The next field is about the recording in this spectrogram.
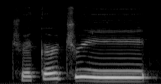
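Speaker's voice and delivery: high, drawn-out singsong call; trick-or-treat call. Acted. Trick-or-treater calling at the door, high drawn-out call. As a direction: sing it out slowly at the door.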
